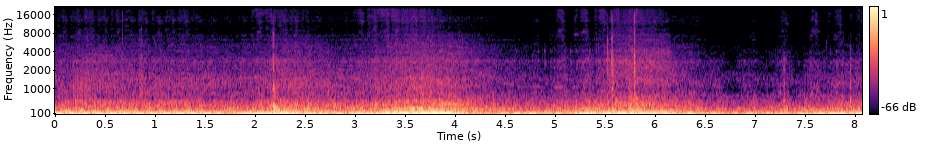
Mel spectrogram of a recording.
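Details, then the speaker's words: Cadillac Escalade 6.0L LQ9 V8 with P0300 idling: deep uneven stumbling rumble, misfires on cylinders 2 and 6; plugs and wires didn't fix it. "you hear it runs like absolute dog crap"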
